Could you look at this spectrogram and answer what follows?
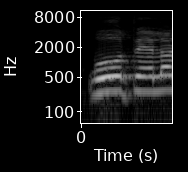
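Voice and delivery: कोतेला with 'o' and 'e' for 'u' and 'i'; majhul, wrong way. Shown as a demonstration. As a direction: open the vowels in कोतेला. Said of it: "ये मजहूल आवाज़". (कोतेला, मजहूल आवाज़ में)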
